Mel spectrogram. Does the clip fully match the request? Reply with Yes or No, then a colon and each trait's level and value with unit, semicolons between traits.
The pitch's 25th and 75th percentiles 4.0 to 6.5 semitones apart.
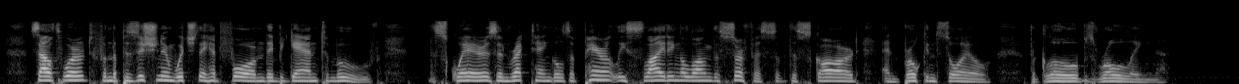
No: average, 3.6 semitones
